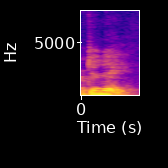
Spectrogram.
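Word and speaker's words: Diné: That's Dene or Dene? Navajo. Yeah, Dene. Yeah. Dene. And Cheyenne. I don't know how to pronounce it in your language.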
